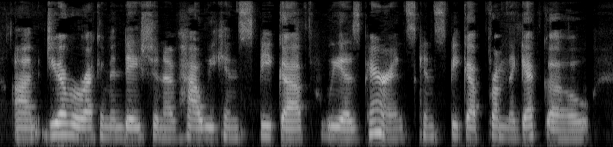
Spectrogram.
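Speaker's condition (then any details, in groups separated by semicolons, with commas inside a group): No condition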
